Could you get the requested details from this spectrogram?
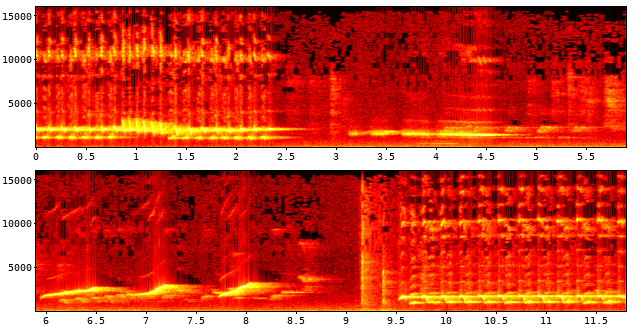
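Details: White-rumped shama singing loudly: rich warbled phrases, then brief pauses broken by rising, slurred whistles, and finally a fast, chattering stretch of rapid repeated notes.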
